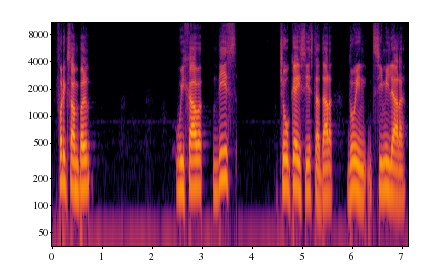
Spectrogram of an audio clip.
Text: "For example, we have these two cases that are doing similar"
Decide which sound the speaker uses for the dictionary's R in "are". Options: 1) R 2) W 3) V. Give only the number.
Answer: 1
